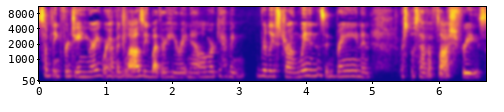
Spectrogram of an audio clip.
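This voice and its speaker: Against noticeable background noise, a woman talks at a fairly quick pace with a fairly high pitch and fairly even intonation. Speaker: crafter. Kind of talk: craft tutorial. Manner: casual.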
